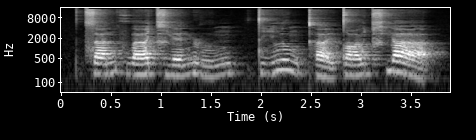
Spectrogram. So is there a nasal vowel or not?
no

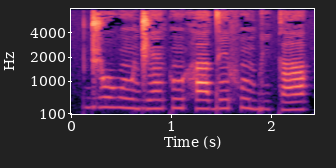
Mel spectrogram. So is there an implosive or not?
no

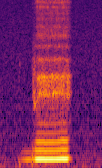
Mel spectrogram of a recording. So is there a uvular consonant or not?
no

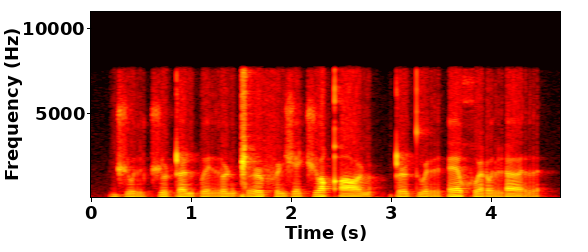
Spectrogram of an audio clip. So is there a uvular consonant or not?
yes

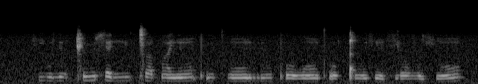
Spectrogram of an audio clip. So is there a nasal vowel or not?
yes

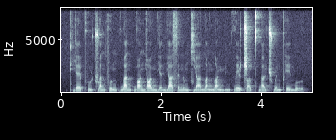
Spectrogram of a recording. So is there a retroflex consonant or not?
yes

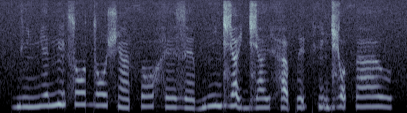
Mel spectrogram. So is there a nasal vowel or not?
yes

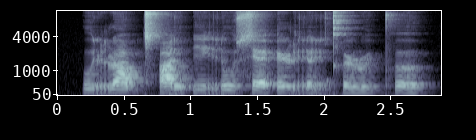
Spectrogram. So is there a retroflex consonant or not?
yes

